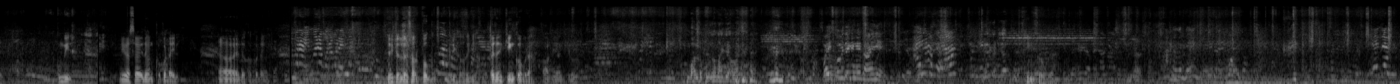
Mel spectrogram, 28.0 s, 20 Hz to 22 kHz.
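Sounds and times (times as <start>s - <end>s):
children chattering and calling: 0.0s - 28.0s
crowd talking: 0.0s - 28.0s
man speaking: 7.7s - 11.6s, 20.4s - 21.3s.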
